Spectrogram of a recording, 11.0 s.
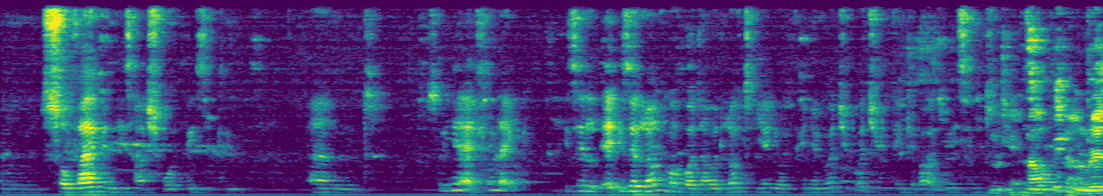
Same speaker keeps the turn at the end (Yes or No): No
